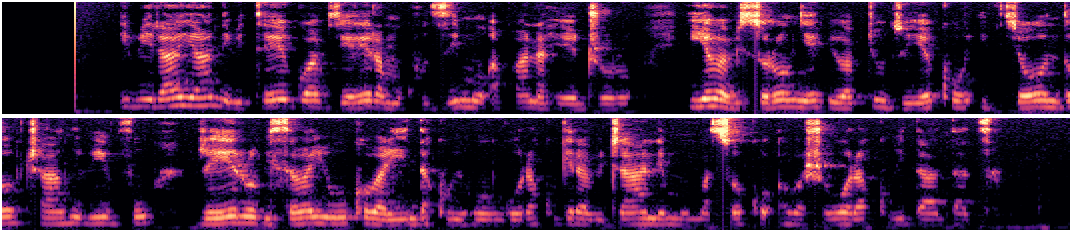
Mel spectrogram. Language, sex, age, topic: Rundi, female, 25-35, agriculture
